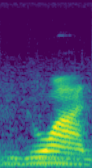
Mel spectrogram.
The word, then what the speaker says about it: yuan: It's yuan. – Yuan? – I think it's pronounced yuan. It's like Y-U-A-N.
